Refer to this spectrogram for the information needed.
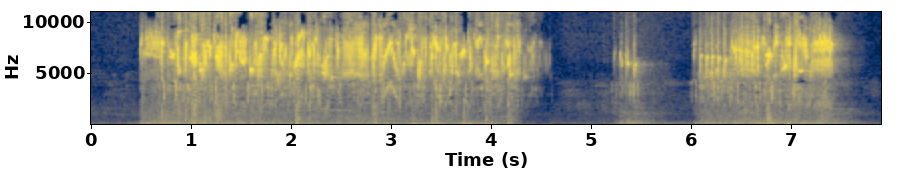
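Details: European serin song: a high, fast jingling, buzzy stream of tinkling notes lasting about four seconds, a short pause with a brief chip, then another rapid glassy burst.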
